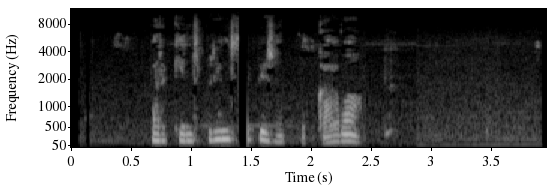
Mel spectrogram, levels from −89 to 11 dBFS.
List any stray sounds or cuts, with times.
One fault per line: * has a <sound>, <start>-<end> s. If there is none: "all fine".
* has a dropout, 1.4-1.5 s
* has a throat clearing, 2.6-2.8 s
